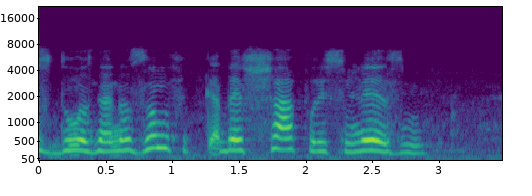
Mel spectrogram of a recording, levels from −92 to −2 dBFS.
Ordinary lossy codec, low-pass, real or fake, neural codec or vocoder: Opus, 24 kbps; 7.2 kHz; fake; codec, 16 kHz, 16 kbps, FunCodec, trained on LibriTTS, 50 frames a second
